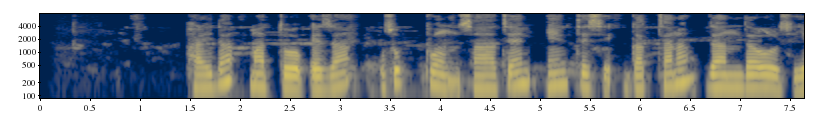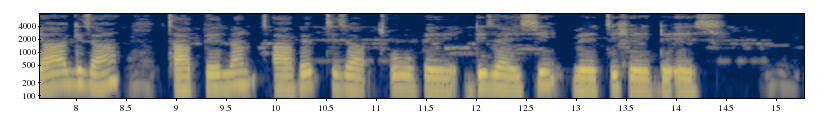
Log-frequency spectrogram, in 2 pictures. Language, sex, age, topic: Gamo, male, 25-35, government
